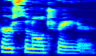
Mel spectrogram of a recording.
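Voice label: personal trainer, English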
